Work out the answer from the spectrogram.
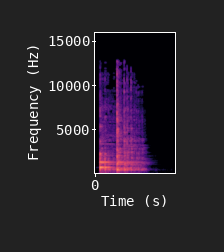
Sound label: food tin can fall over on surface; zapsplat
